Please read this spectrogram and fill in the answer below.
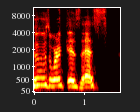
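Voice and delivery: mock, high-strung, slow, mild, held-back angry yell. Recounting someone marching into the office with people behind him, retelling a scream.

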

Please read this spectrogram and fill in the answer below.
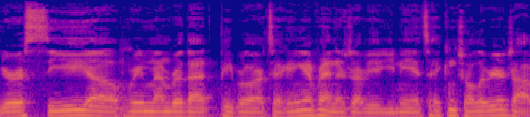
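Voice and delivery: low, flat, machine-like, unvarying monotone drone. Recounting how a narrating voice sounded, imitating a monotone voice. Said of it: "It was very monotone. Her voice like".

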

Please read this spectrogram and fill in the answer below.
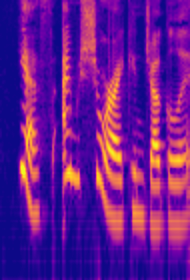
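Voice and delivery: plain

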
